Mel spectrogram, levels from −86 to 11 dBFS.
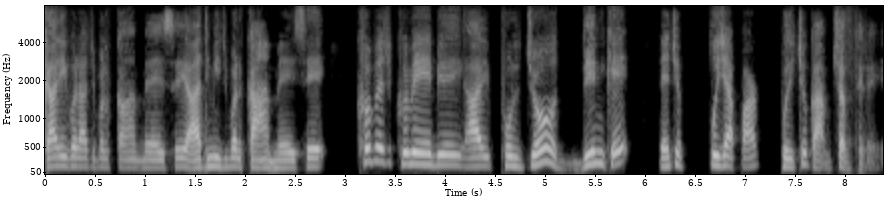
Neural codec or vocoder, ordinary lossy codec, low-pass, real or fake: codec, 16 kHz, 0.5 kbps, X-Codec, WavLM features, trained on Multilingual LibriSpeech; none; none; fake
